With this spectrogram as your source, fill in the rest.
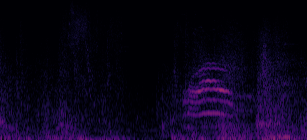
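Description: Magical spells whoosh and crackle in a fierce battle.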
